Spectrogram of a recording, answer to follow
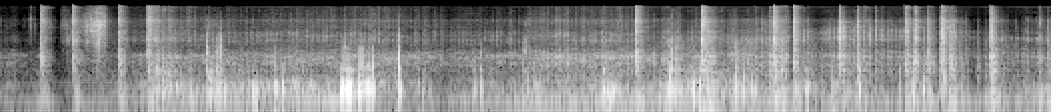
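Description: Two Beyblade Burst spinning tops whirring on a plastic stadium floor, knocking into each other with many sharp clacks. Near the end one top runs down and stops.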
